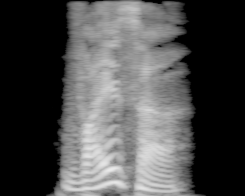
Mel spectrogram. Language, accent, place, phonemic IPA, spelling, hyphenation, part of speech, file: German, Germany, Berlin, /ˈvaɪ̯sɐ/, weißer, wei‧ßer, adjective, De-weißer.ogg
- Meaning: 1. comparative degree of weiß 2. inflection of weiß: strong/mixed nominative masculine singular 3. inflection of weiß: strong genitive/dative feminine singular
